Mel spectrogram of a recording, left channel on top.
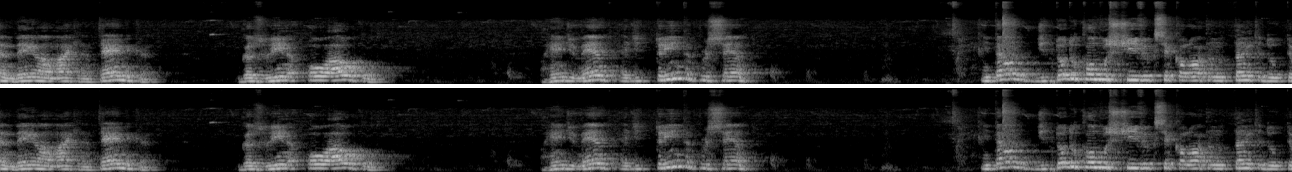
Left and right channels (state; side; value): normal; both; correlation 0.90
